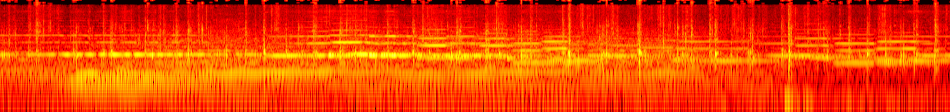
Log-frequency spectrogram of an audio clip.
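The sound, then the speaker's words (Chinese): Hooves of a horse pulling a carriage clip-clop in a steady, even rhythm of many clear knocks, heard alone without talk and holding a constant loudness throughout. “一行人坐着马车去到河边”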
